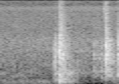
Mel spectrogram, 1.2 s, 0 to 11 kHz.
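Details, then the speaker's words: 2008 Chevy Equinox rear hatch after installing new original-style latch and new touch pad; sharp clunk then a quick double click half a second later, the hatch latch releasing properly. "oh that sounds like an unlatch i gotta hold it here hold that thank you"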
